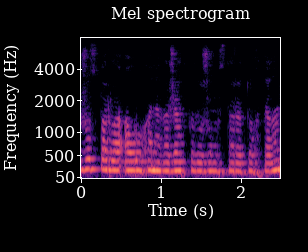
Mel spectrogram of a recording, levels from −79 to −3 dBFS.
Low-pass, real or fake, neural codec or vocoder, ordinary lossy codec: 7.2 kHz; real; none; none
